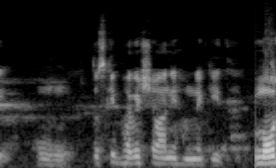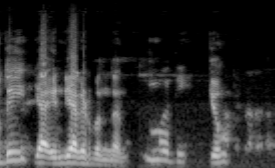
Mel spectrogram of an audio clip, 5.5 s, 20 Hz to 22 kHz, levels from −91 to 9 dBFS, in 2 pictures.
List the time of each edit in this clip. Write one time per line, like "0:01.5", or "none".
0:02.6
0:04.1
